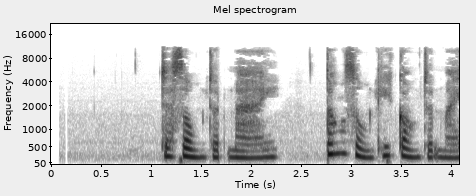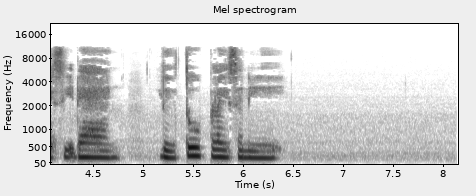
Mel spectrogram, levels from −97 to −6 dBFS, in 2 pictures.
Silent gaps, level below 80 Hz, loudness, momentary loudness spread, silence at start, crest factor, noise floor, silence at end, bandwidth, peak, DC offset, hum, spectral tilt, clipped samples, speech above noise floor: none; -66 dBFS; -23 LUFS; 11 LU; 1.1 s; 22 dB; -61 dBFS; 1.8 s; 11.5 kHz; -4 dBFS; under 0.1%; none; -4.5 dB/octave; under 0.1%; 38 dB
